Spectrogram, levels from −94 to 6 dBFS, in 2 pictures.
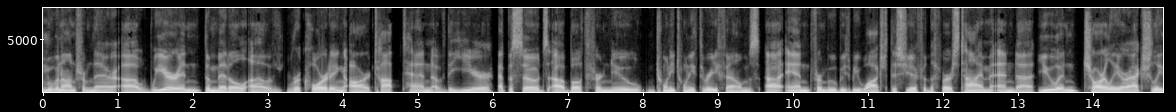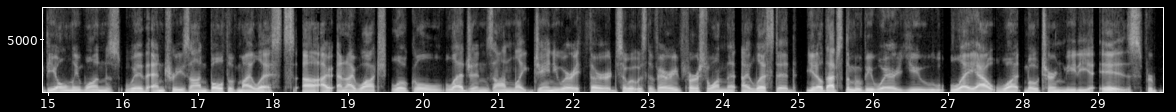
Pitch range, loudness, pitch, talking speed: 105-120 Hz, -14 LUFS, 110 Hz, 180 wpm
